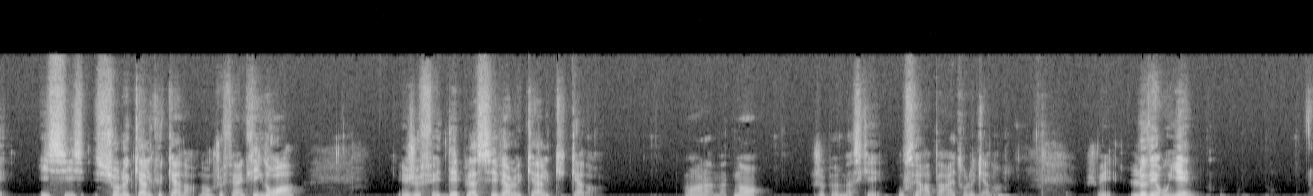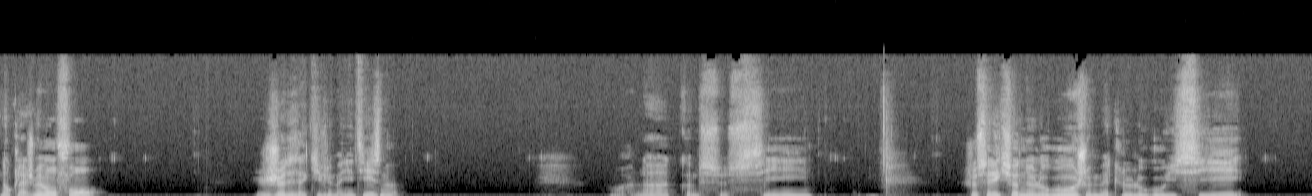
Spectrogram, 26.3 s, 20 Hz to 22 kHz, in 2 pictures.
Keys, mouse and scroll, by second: 2.4 click, 4.9 click, 5.9 click, 6.5 click, 7.7 click, 8.4 click, 9.1 click, 9.7 KP_Subtract, 11.4 click, 11.9 middle click, 12.4 middle click, 12.9-15.3 drag, 16.0 click, 16.5 middle click, 17.0-20.7 drag, 20.7-21.5 scroll down 2, 21.7 click, 22.4 click, 23.1-26.2 drag.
